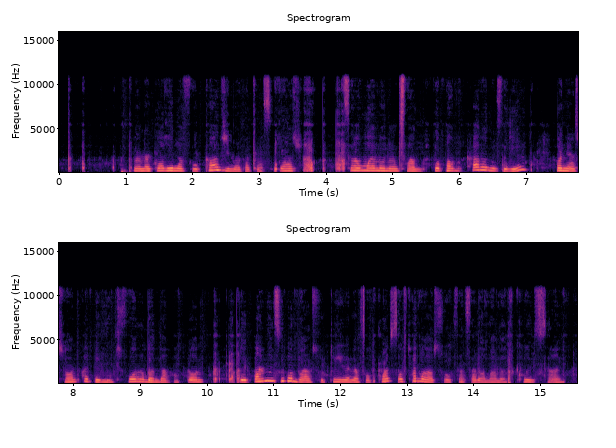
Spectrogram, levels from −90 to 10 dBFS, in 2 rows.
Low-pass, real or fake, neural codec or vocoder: 10.8 kHz; fake; codec, 24 kHz, 1.5 kbps, HILCodec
